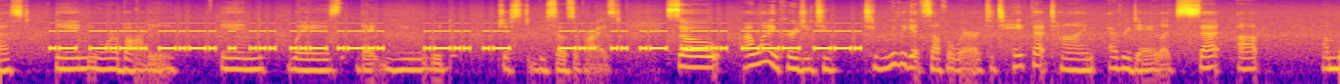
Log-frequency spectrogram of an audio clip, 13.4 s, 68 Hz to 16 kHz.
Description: Morse code, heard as a keyed tone, hand-sent with a paddle, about 25 wpm, 700 Hz, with speech in English. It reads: ACCESUL LA DIALOG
